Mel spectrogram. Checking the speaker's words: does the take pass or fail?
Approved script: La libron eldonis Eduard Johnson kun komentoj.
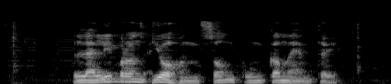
fail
